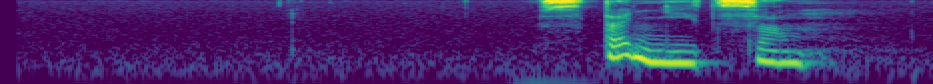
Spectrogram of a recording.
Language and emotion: Russian, neutral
